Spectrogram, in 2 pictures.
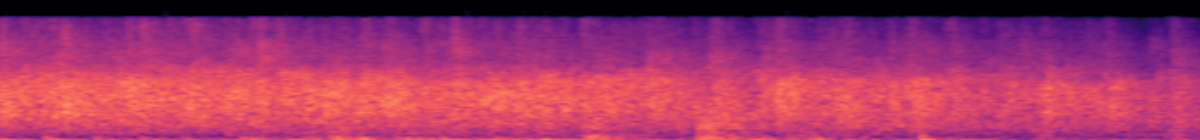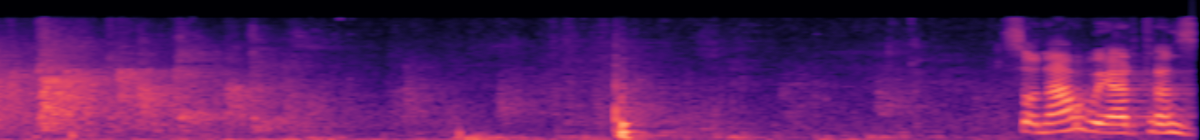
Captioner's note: applause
